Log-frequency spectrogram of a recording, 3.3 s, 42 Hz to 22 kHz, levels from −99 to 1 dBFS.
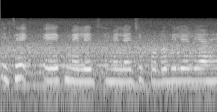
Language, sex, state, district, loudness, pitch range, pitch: Marathi, female, Maharashtra, Gondia, -13 LUFS, 235-250 Hz, 240 Hz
